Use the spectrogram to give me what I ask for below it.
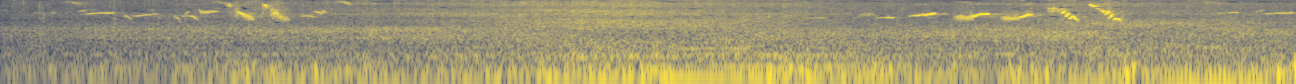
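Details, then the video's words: Double-collared seedeater in nature, described as very spirited and exchanging song with another bird: a quick phrase of whistled slurs and steep falling notes, a pause, then a second similar phrase, over passing traffic rumble. "Coleiro Na Natureza Muito Fibrado Troncando Canto"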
